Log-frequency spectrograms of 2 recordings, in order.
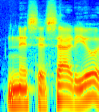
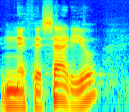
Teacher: pronuncia la c y la zeta como si fuera una s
